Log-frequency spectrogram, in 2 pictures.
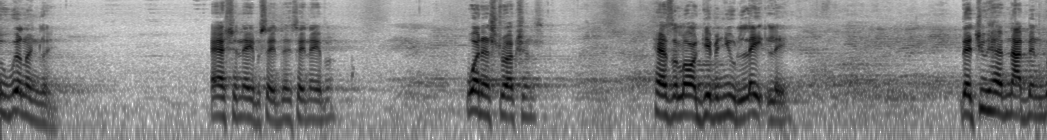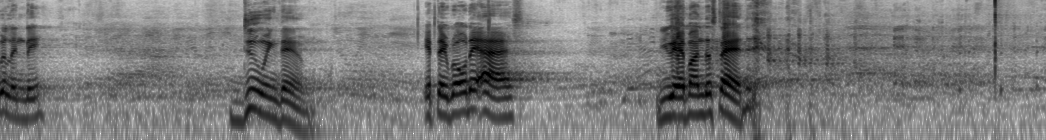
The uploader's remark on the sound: During Sunday morning service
